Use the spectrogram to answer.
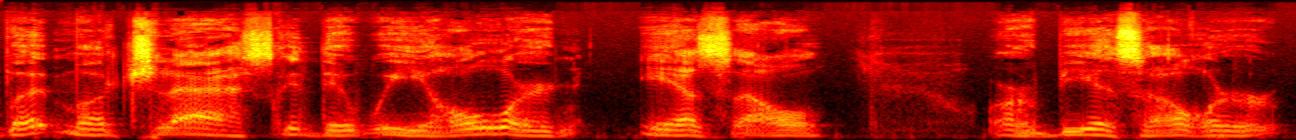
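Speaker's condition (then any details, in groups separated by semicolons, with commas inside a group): Spinocerebellar ataxia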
